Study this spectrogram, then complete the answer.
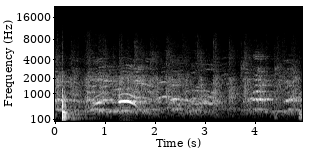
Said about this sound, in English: Let's clap our hands to the Lord and make a joyful noise. Hallelujah. Hallelujah. Thank you, Jesus.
